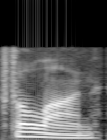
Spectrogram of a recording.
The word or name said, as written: full-on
